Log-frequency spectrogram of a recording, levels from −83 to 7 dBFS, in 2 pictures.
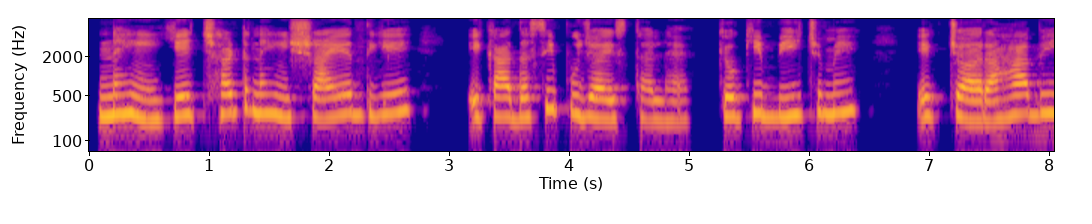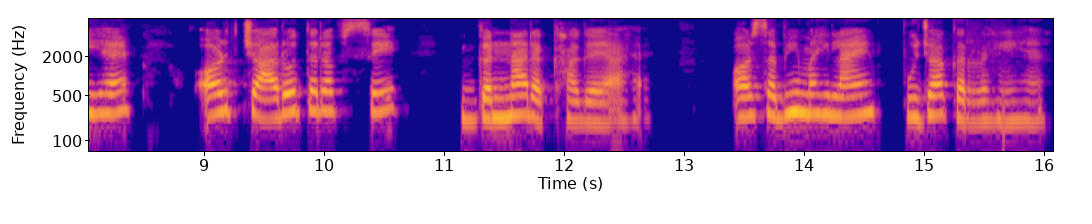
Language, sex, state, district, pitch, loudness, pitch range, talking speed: Hindi, female, Chhattisgarh, Balrampur, 245 Hz, -16 LUFS, 220-265 Hz, 125 wpm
